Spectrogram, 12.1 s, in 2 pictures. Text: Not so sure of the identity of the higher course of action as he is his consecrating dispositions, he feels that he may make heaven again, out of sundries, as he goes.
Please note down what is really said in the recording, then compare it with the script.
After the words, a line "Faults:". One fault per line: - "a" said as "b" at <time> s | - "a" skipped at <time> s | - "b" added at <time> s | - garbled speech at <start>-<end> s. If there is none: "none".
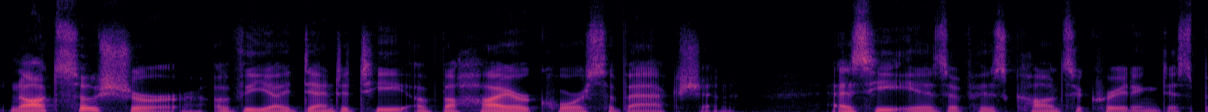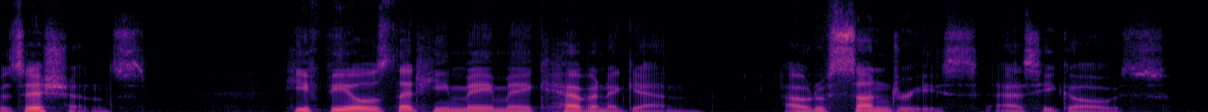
Not so sure of the identity of the higher course of action as he is of his consecrating dispositions, he feels that he may make heaven again, out of sundries, as he goes.
Faults:
- "of" added at 4.8 s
